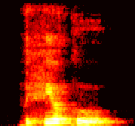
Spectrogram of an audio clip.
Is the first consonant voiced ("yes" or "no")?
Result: no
